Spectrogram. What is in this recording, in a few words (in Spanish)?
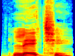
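"leche", Spanish, female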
